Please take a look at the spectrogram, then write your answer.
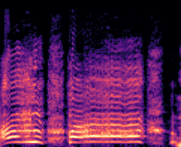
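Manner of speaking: very high shrill mock screams; mock panicked screaming. Bystander screaming at a fire, mock panicked screaming. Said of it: "sumisigaw siya".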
